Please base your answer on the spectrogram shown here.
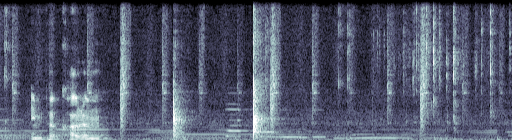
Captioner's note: typing on keyboard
